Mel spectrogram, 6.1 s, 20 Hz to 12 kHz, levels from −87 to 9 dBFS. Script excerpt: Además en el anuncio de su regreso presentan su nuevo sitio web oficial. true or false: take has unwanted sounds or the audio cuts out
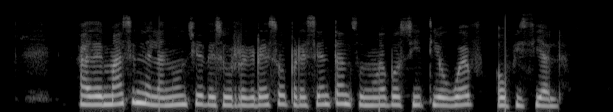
false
